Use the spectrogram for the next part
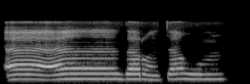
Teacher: memasukkan alif di antara 2 hamzah dengan 2 harokat dan tashil hamzah yang kedua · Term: tashil hamzati saniyah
